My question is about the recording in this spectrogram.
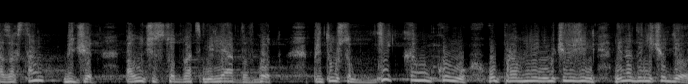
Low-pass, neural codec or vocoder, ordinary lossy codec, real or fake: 7.2 kHz; none; none; real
